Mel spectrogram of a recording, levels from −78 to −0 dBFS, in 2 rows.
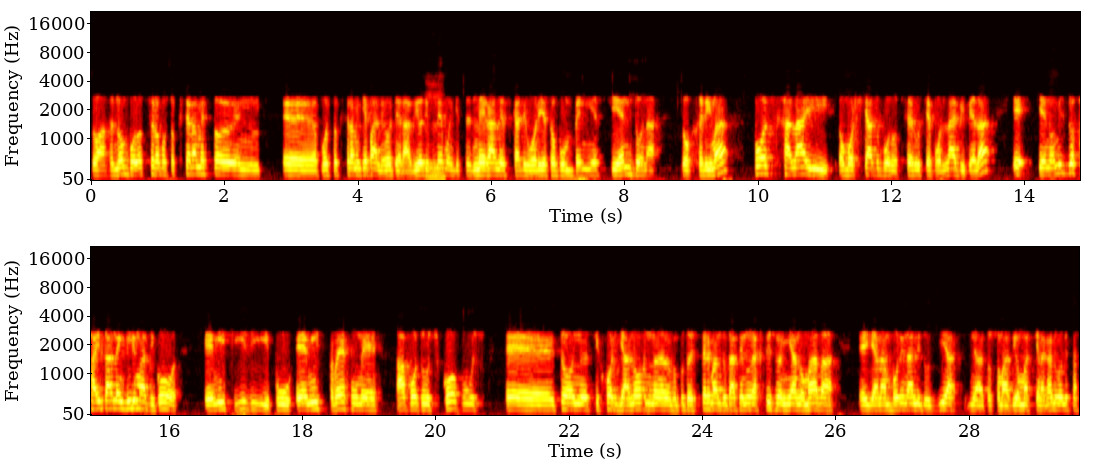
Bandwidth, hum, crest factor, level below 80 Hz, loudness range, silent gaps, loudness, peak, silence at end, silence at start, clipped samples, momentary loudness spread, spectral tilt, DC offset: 3.9 kHz; none; 14 dB; -48 dBFS; 2 LU; none; -17 LUFS; -2 dBFS; 0 s; 0 s; under 0.1%; 6 LU; -10.5 dB/octave; under 0.1%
